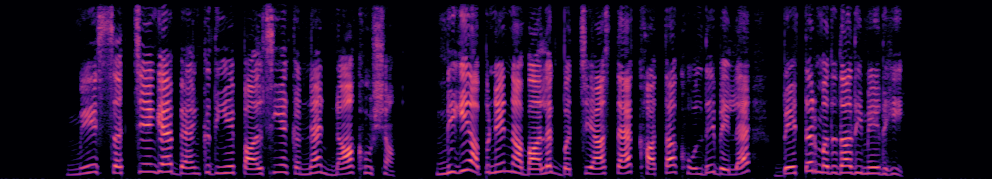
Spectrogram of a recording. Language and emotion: Dogri, angry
